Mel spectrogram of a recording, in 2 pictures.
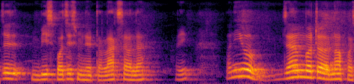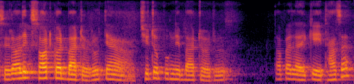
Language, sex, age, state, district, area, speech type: Nepali, male, 18-30, West Bengal, Kalimpong, rural, spontaneous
